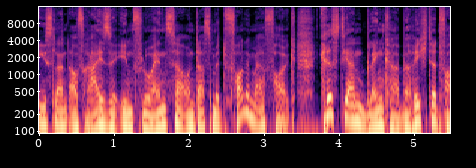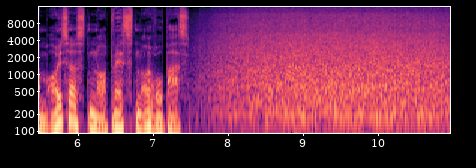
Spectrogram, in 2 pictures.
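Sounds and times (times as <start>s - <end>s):
speech: 0.0s - 8.3s
roar of rushing water from a waterfall: 7.6s - 10.9s.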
